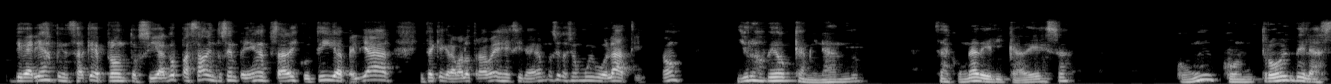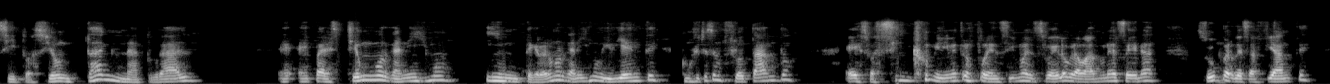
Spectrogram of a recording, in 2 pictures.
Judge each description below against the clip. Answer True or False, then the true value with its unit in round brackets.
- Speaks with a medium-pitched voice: True (160 Hz)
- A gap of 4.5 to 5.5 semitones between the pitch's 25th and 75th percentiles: True (5.1 semitones)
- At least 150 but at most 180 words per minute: True (160 wpm)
